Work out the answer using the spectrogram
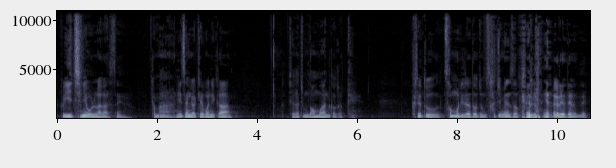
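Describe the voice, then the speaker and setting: A man's voice: moderate pace, warm tone. A pastor in his fifties preaching a sermon in a conversational storytelling way, asking rhetorical questions and acting out dialogue. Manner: acts out dialogue with rising pitch and volume.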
